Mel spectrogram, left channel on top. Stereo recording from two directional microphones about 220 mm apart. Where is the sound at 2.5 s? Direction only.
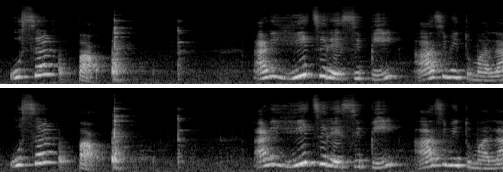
45° left (ahead or behind).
